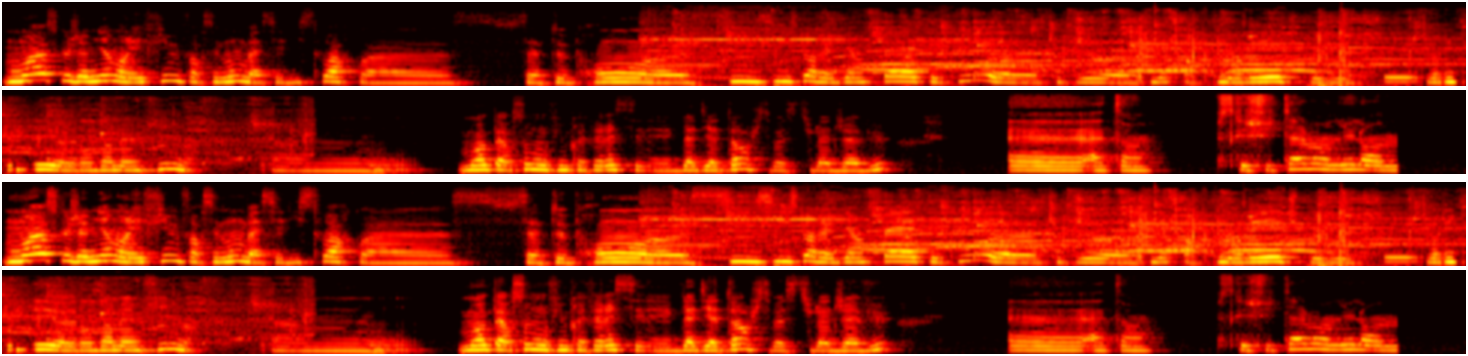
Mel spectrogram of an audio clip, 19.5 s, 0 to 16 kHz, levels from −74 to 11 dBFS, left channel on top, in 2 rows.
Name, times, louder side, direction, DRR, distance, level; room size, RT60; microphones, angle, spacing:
voice 1, 0.0-3.1 3.5-9.2 9.5-11.1 11.6-12.5 12.8-15.7, right 1 dB, 55° right, 1.8 m, -19 dB
sound 1, 4.2-11.8, right 1 dB, 10° right, 2.2 m, -28 dB
voice 2, 16.5-17.5 17.9-19.1, left 2 dB, 50° left, 1.2 m, -22 dB
head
